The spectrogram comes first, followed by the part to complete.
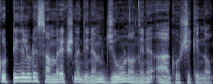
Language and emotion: Malayalam, neutral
